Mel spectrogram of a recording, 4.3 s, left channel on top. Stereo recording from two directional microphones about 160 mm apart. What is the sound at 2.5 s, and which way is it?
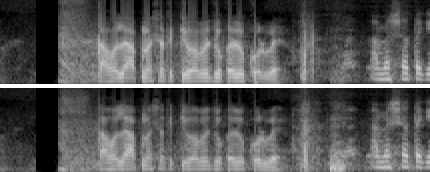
Speech, 50° left (ahead or behind).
